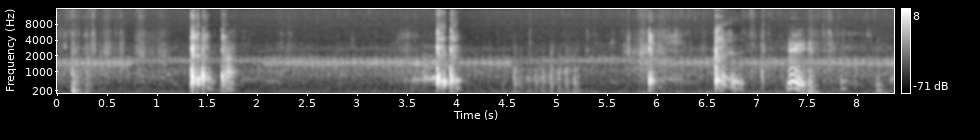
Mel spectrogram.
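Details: A child coughing again: short coughs, about four or five bursts, some paired, against a steady background hum; cough.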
